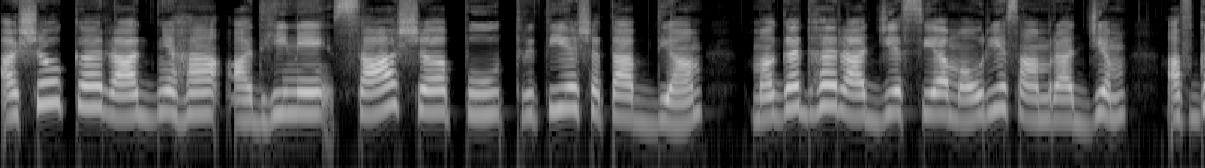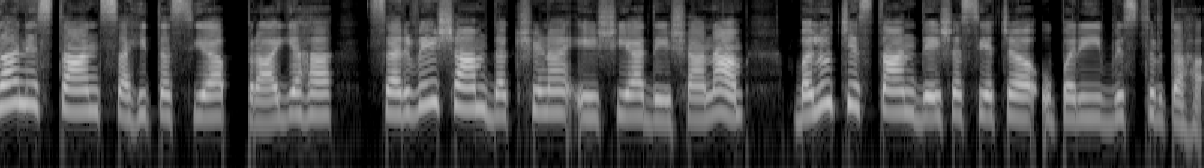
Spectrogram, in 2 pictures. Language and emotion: Sanskrit, neutral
